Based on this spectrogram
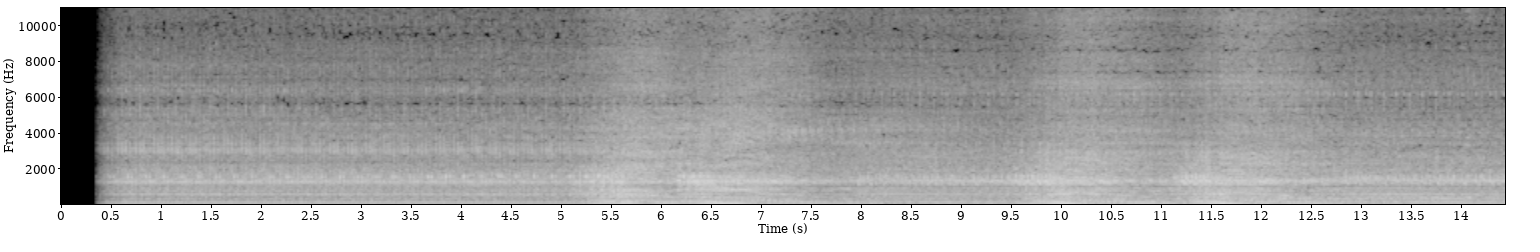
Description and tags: Diesel engine idle and gas
Recorded from a Mercedes.
car, diesel, Engine, gas, motor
